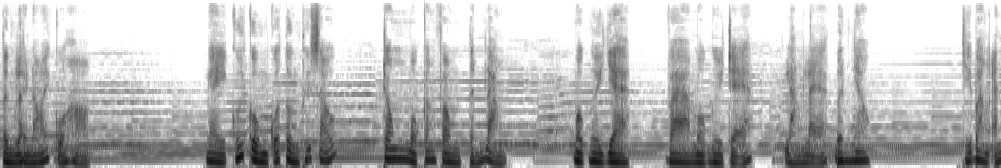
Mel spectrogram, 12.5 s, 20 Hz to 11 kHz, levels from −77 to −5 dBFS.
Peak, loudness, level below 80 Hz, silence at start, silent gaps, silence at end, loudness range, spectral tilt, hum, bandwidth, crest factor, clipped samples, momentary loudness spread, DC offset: -4 dBFS; -20 LUFS; -44 dBFS; 0 s; none; 0 s; 3 LU; -7 dB/octave; none; 10.5 kHz; 16 dB; under 0.1%; 17 LU; under 0.1%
